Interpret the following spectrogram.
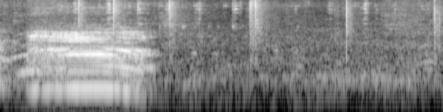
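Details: Madura cattle during karapan sapi bull racing practice in Pamekasan, Madura, Indonesia; one strong, steady moo lasting just over a second, rich in harmonics, followed by quiet background with scattered sharp knocks.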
